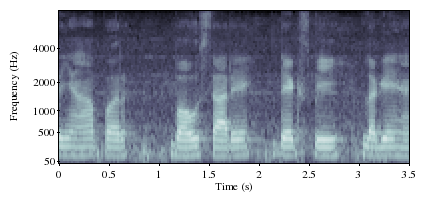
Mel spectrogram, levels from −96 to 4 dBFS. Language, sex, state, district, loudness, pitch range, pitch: Hindi, male, Bihar, Kaimur, -18 LUFS, 120-130 Hz, 125 Hz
